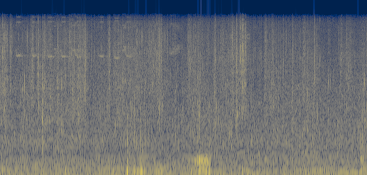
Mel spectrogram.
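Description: Outdoor ambience at a lake: a steady rushing hiss, broken by a few low thumps about two and a half seconds in and a louder one about four seconds in.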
